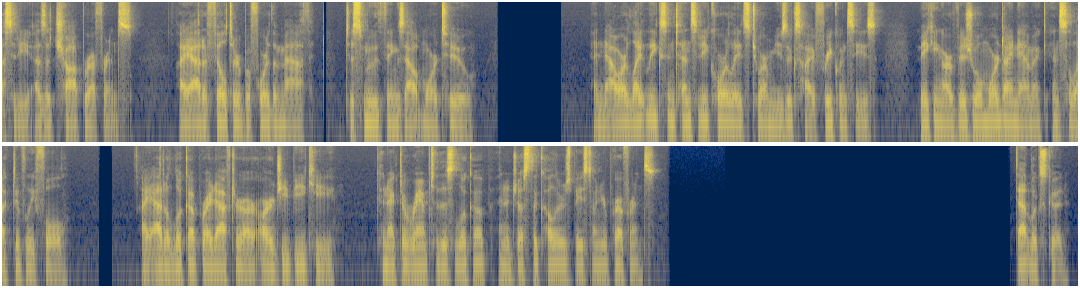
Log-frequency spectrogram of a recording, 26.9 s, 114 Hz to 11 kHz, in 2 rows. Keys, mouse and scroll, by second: 1.6 click, 2.4 right click, 3.1-4.3 typing, 5.7 click, 6.9 click, 7.5 click, 8.0 scroll, 9.4 scroll, 10.4 click, 12.6 click, 12.8 click, 13.7 Delete, 13.9 click, 13.9 click, 14.7 right click, 15.5-16.6 typing, 17.0 click, 18.3 Tab, 19.5 Return, 20.2 click, 20.2 click, 20.6 click, 21.2 click, 21.4 click, 22.0 click, 22.2 click, 22.5 click, 22.7 click, 23.1 click, 23.2 scroll, 23.3 click, 23.5 ctrl+s, 23.8 click, 24.3 click, 24.4 click, 24.5 click, 24.7 click, 24.8 click, 25.2 ctrl+s, 25.3 scroll, 25.6 click.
